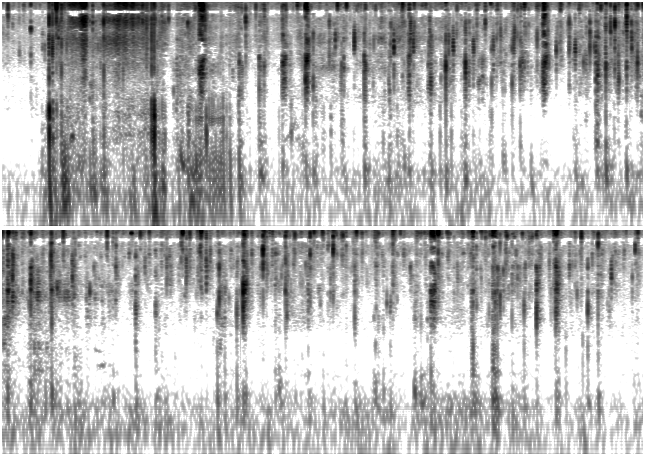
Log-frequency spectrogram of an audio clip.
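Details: At breakfast, Persian cats chew their food. Loud crunches open the recording, then steady, irregular soft bites and clicks continue at a slower pace over a quiet low background.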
